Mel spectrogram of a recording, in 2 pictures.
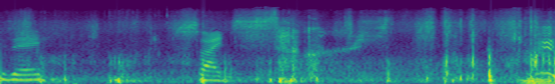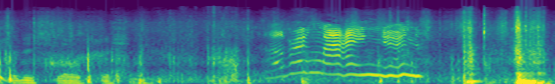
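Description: A child calls out in a high voice nearby.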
